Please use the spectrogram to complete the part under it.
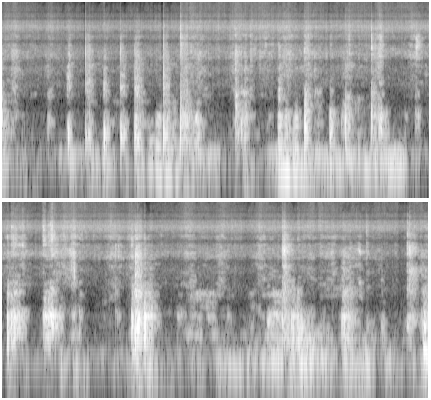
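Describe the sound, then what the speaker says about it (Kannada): Puffed rice being stirred and tossed with crushed laddu in a bowl, a dry crunchy rustle in quick irregular bursts of scraping and rattling, close and fairly quiet. "ಇನ್ನು ಚೆಂದಾಗಿ ಮಿಕ್ಸ್ ಮಾಡಿಕೊಡುವ"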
